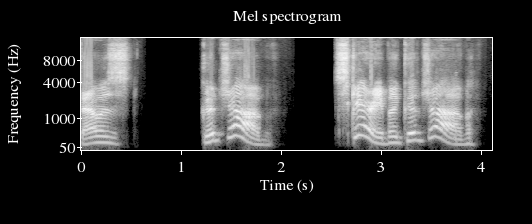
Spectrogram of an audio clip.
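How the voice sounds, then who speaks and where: At a very slow pace, a man uses a put-on character voice pitched high. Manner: sinister.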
